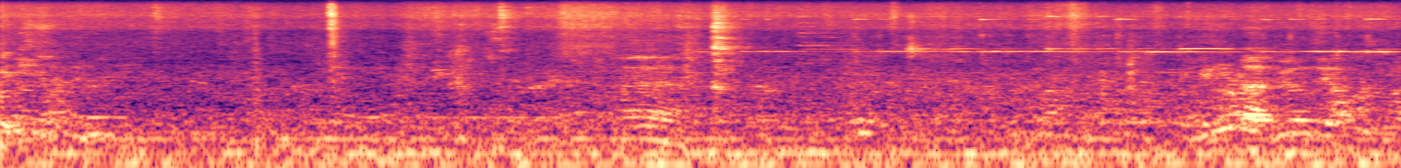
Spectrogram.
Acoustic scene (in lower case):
restaurant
